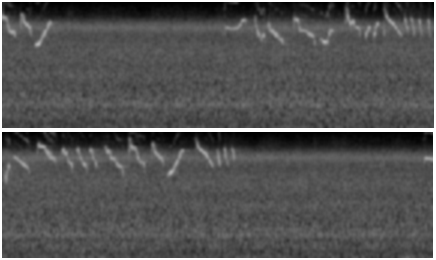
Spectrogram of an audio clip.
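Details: Female pleci white-eye calling to provoke the male to sing, in rainfall: a brief chirp, a pause, then a fast run of sharp, high, twittering notes that stops abruptly, all over a constant rain hiss.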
